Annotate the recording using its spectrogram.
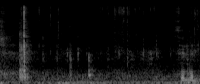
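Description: Quiet room tone in a pause between a man's sentences, with one short click just after the start and his voice returning near the end.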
